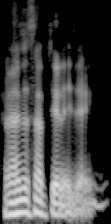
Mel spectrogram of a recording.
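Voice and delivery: ordinary delivery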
